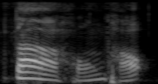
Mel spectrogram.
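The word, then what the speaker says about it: 大红袍: 이 발음을 꼭 기억하세요. 자주 쓰이는 겁니다. 7번 따홍파오, 따홍파오, 대홍포.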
